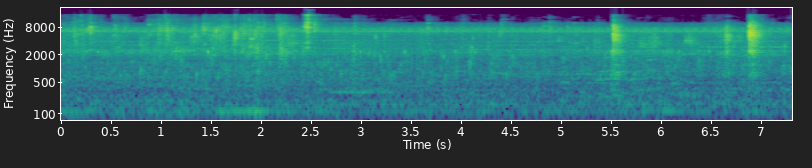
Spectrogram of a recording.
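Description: Hands rinsed under a running kitchen tap: a steady, soft stream of water with trickling and splashing, punctuated by a few brighter splashes near the end, no speech.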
